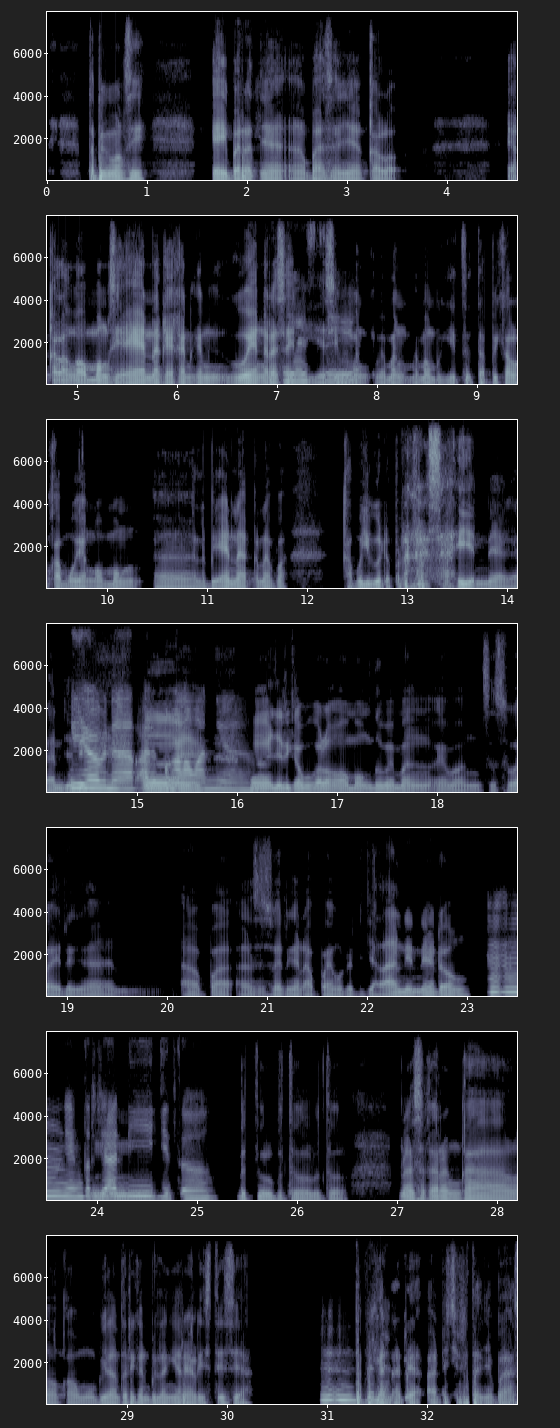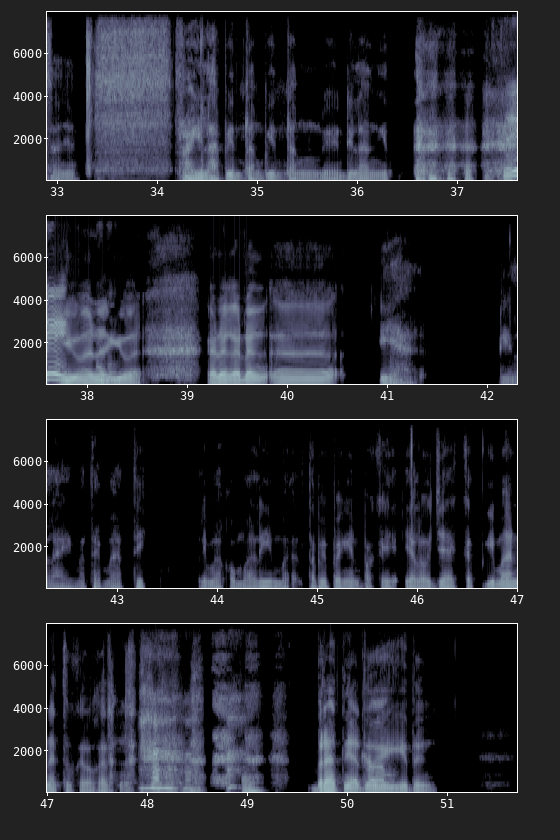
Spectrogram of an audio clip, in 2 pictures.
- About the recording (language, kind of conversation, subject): Indonesian, podcast, Pernahkah kamu mengalami kegagalan dan belajar dari pengalaman itu?
- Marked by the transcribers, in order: laughing while speaking: "ngerasain"; other background noise; teeth sucking; laugh; chuckle; in English: "yellow jacket"; chuckle; laugh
